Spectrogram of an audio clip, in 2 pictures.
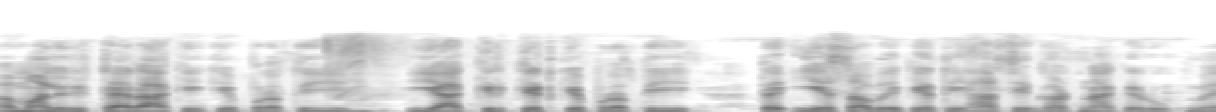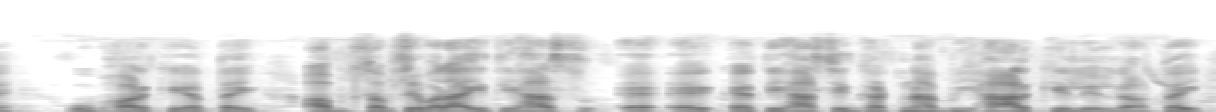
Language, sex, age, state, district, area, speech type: Maithili, male, 30-45, Bihar, Muzaffarpur, rural, spontaneous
